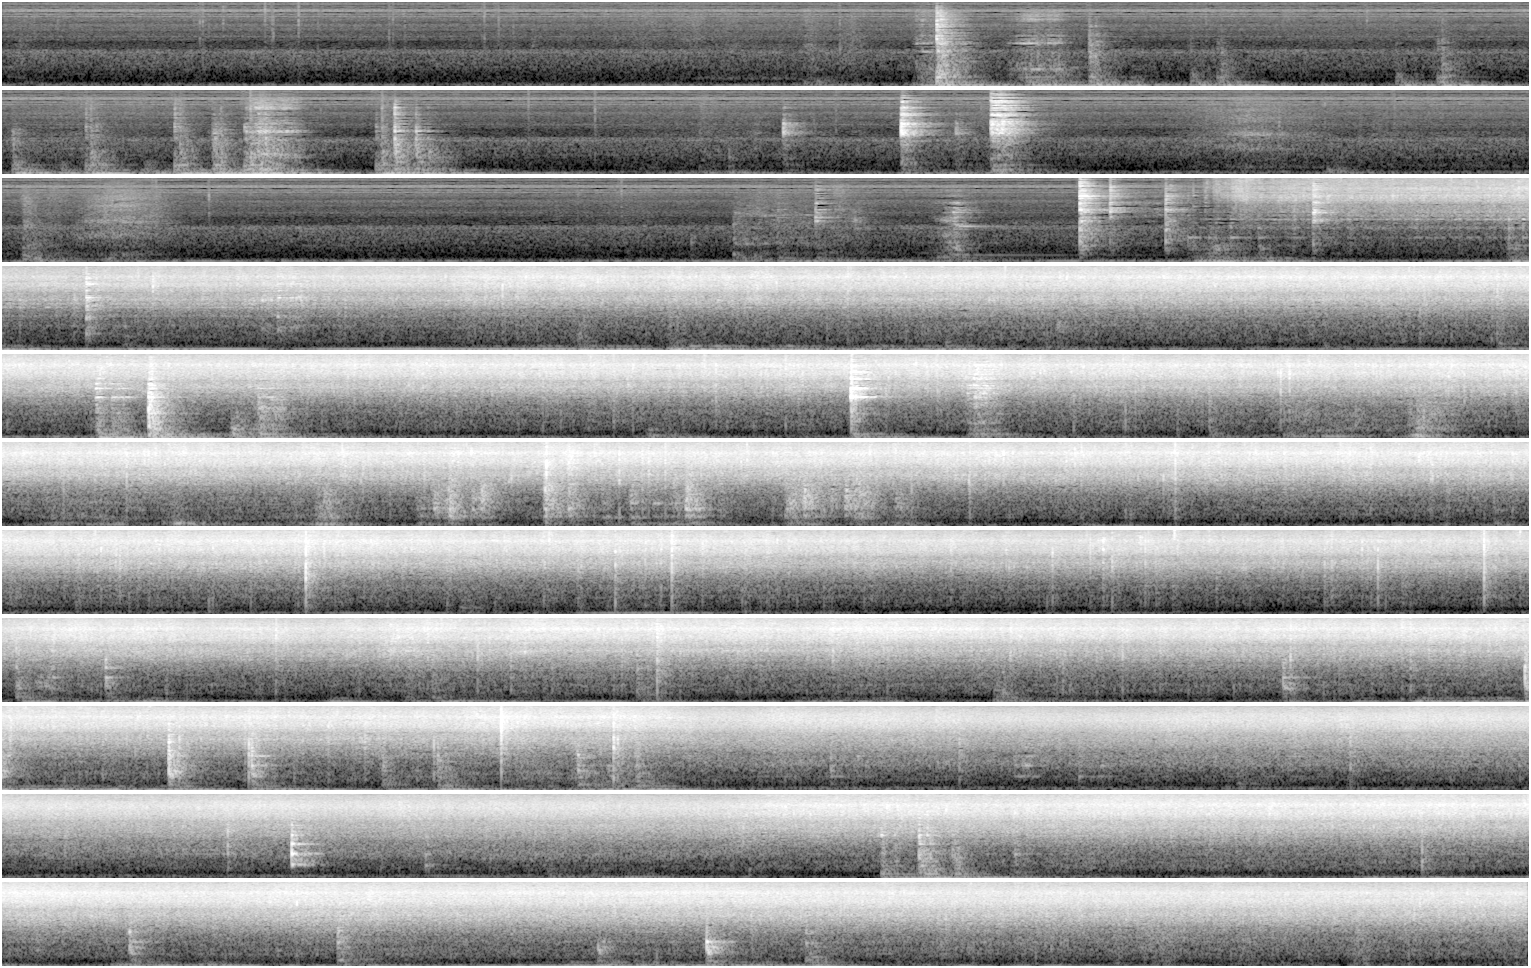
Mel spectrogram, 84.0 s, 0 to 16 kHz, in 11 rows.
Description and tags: This is the sound of baking spam spam spam spam bacon and spam but without the spam. You hear the burning gas, a pan (already hot with butter in it) is put on the stove, bacon is added and stirred with a wooden spoon. The pan is removed from the stove for a few seconds and put back.
Marantz PMD670 with AT825. No editing done.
